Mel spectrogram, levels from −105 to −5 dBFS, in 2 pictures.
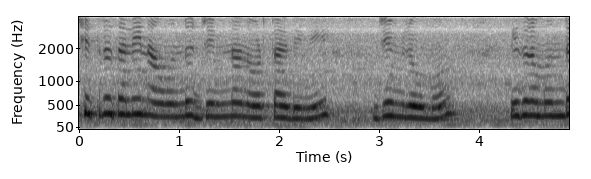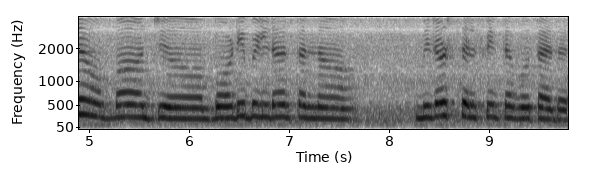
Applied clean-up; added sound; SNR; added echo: none; none; none; reverberation time 0.5 s.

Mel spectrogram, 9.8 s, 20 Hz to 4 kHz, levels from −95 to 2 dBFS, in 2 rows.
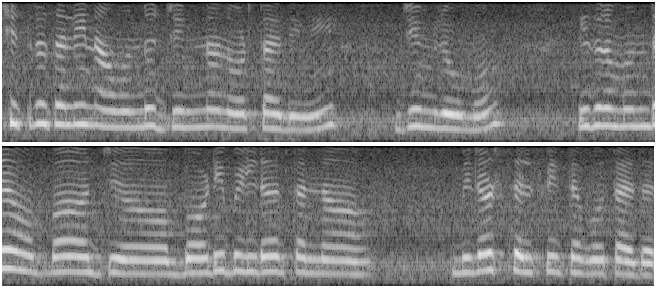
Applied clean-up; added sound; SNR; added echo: none; none; none; none.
